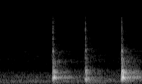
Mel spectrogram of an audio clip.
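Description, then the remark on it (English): Three sharp knocks from a hand rap on a hollow surface, fairly loud, with an uneven rhythm and a short pause between each, over near silence. “It's my hand knocking on your heart.”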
